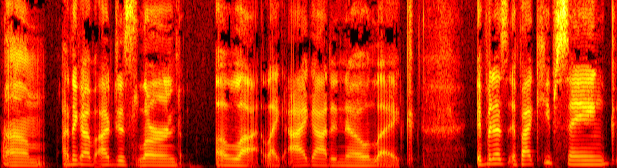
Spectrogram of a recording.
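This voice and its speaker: A woman DJ with a scratchy, hoarse voice, chatting frankly in an interview with lots of fillers and laughs. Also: low voice, a little slow, fairly bright tone, no echo, studio quality. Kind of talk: candid casual interview talk.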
